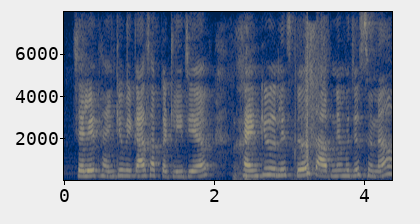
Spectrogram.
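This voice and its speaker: A woman talks at a high pitch and moderate pace over noticeable background noise. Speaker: talk show host, voice-over artist and novelist. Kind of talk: casual interview chat. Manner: chatty, playful.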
